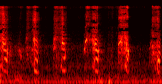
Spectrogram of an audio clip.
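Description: Young broiler chickens peeping: about five short, high cheeps roughly half a second apart.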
